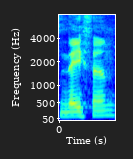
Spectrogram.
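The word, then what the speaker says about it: n8n: that's recently getting traction called NH N8 so I think they pronounced Nathan but um and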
